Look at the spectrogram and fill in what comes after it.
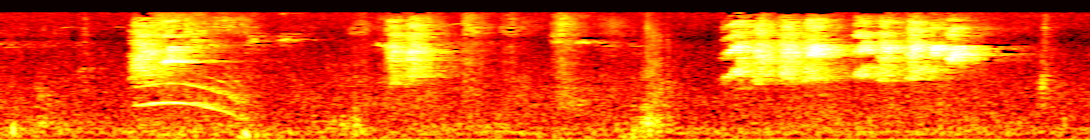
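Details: One brief arched mew from pet kittens, rising then falling, followed by hissy rustling and scratching sounds.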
